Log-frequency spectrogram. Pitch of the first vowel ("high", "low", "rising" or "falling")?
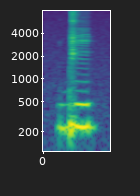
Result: high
